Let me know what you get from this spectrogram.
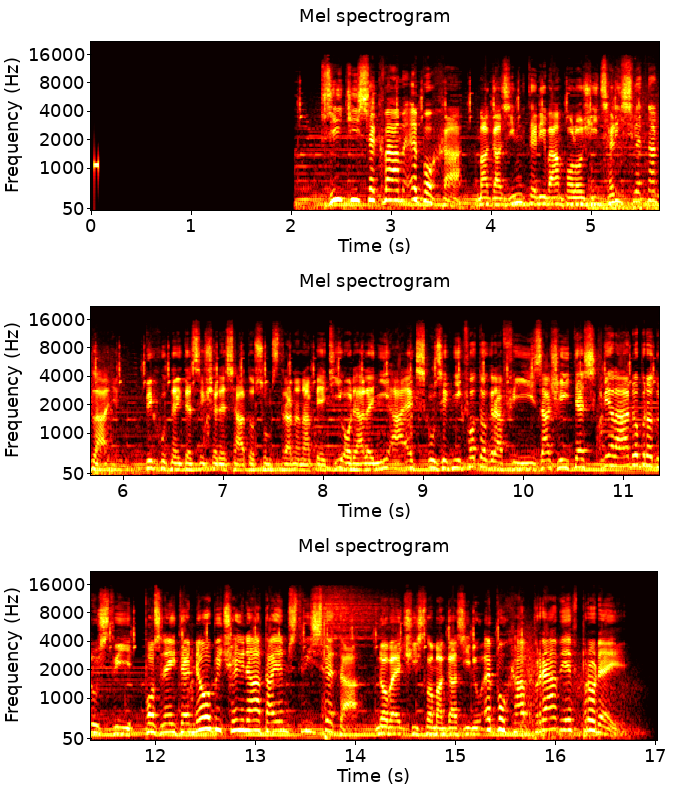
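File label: Male Czech commercial mix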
